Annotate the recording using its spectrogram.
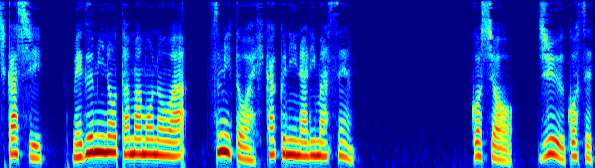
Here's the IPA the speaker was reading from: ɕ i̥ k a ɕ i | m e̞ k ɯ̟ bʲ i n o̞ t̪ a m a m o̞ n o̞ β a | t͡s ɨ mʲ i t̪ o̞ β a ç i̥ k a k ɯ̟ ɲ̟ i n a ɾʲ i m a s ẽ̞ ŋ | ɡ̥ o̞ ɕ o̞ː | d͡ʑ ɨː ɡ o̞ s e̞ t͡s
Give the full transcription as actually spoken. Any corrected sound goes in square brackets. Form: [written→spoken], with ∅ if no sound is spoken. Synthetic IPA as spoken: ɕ i̥ k a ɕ i | m e̞ [k→ɡ] ɯ̟ [bʲ→mʲ] i n o̞ t̪ a m a m o̞ n o̞ β a | t͡s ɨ mʲ i t̪ o̞ β a ç i̥ k a k ɯ̟ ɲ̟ i n a ɾʲ i m a s ẽ̞ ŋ | ɡ̥ o̞ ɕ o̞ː | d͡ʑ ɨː ɡ o̞ s e̞ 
